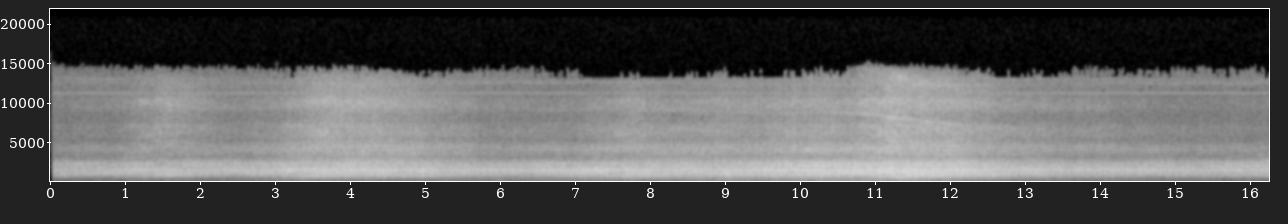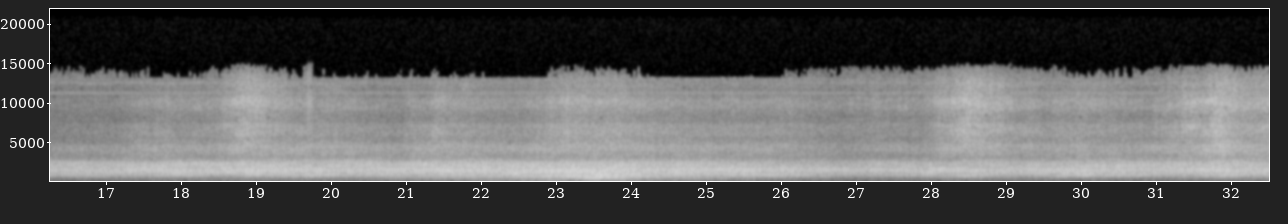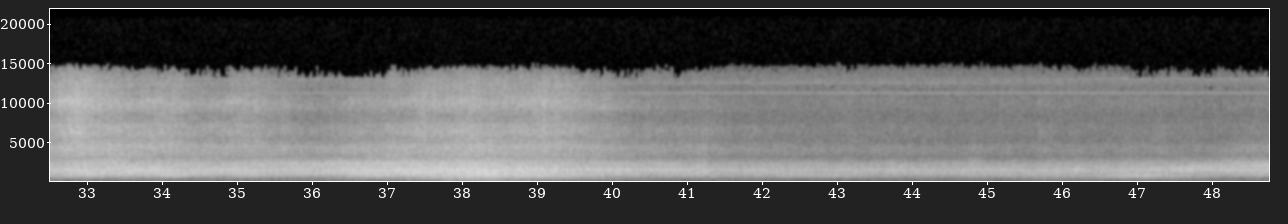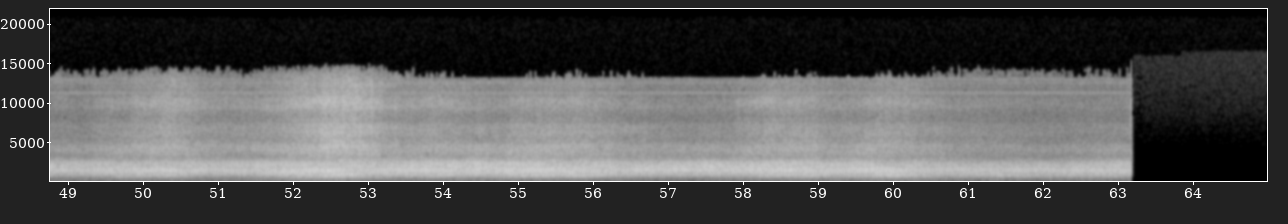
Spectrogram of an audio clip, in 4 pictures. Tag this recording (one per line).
trucks
wet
